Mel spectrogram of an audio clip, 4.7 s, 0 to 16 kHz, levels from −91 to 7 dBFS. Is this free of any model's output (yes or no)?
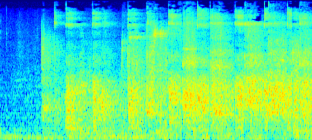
yes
